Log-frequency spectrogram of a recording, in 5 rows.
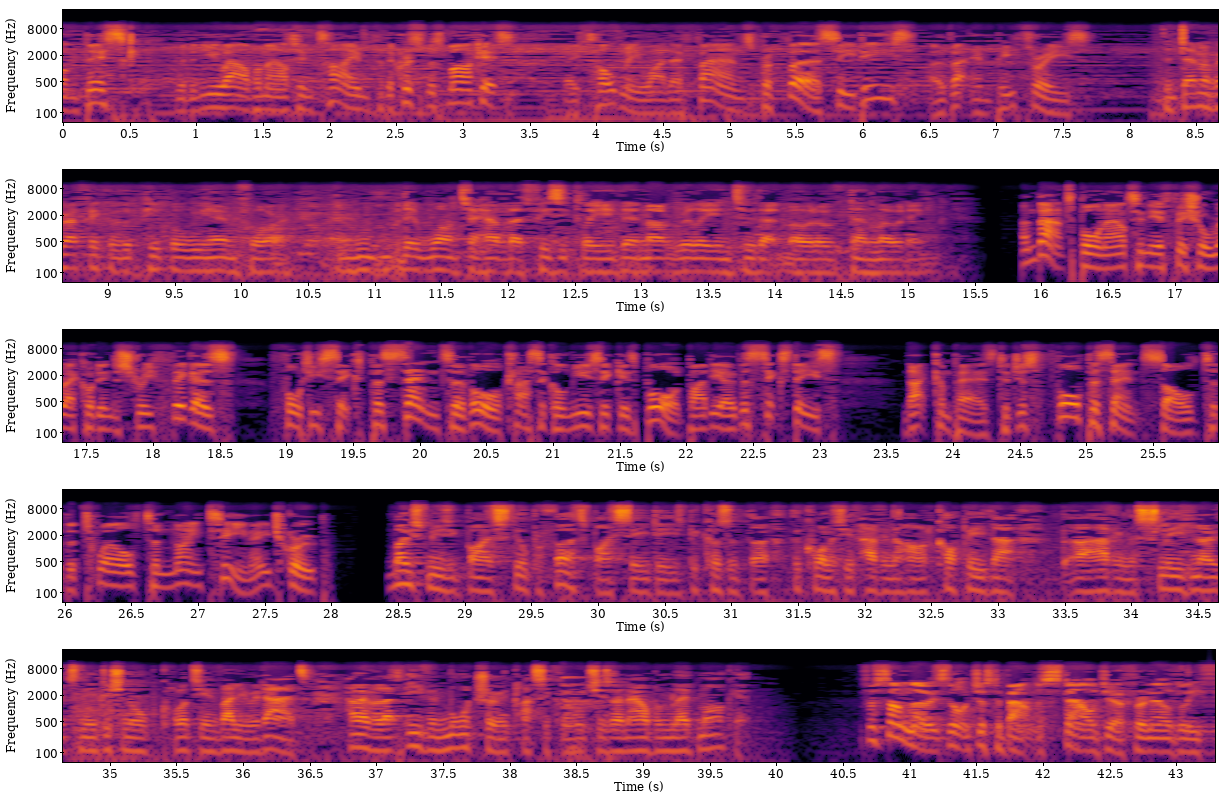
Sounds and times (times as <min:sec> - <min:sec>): Speech: 0:00.0 - 0:15.3, 0:15.9 - 0:39.9, 0:40.7 - 0:43.2
Music: 0:00.0 - 0:15.6, 0:28.6 - 0:39.6.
